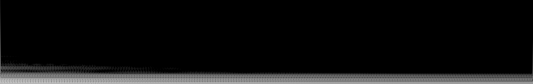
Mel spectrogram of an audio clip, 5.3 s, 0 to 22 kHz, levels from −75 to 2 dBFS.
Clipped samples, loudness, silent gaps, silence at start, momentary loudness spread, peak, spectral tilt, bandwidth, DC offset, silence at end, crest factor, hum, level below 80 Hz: under 0.1%; -26 LUFS; none; 0 s; 11 LU; -8 dBFS; -15.5 dB/octave; 0.9 kHz; under 0.1%; 0 s; 14 dB; 60 Hz at -75 dBFS; -24 dBFS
